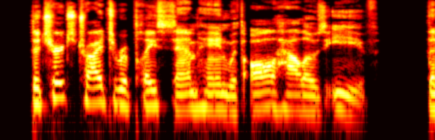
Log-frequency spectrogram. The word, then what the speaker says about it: Samhain: Halloween began over 2,000 years ago with the ancient Celtic festival called Samhain, pronounced Samhain.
